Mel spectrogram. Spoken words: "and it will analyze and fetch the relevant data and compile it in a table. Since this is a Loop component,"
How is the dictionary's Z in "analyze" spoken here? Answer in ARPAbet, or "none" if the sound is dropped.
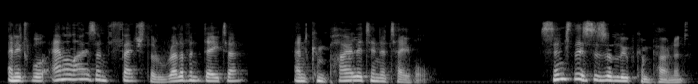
Z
